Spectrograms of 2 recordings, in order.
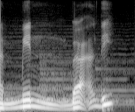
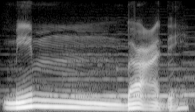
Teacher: cara membacanya adalah mengganti bunyi nun sukunnya ke huruf mim. Makanya ada tanda mim di atasnya di sini. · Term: iklab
